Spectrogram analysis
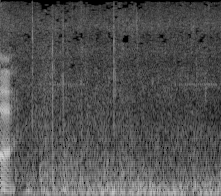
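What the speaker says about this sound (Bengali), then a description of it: "আকাশের অবস্থাও তেমন একটা ভালো না, দেখছো না কি জোরে জোরে বজ্রপাত করছে" Heavy rain pours steadily during a Kalbaishakhi thunderstorm at night by a roadside tea stall, a dense continuous roar with a short sharp crack at the start.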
